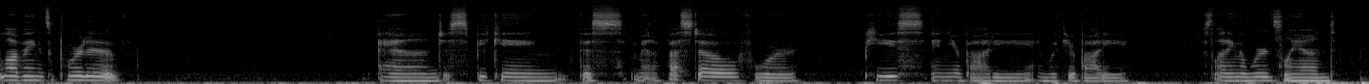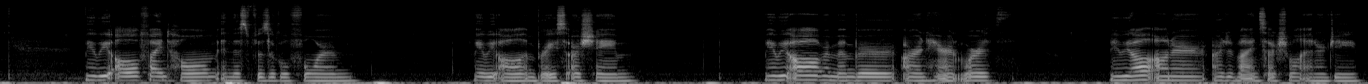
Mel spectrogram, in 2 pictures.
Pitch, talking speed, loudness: 160 Hz, 115 wpm, -32 LUFS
